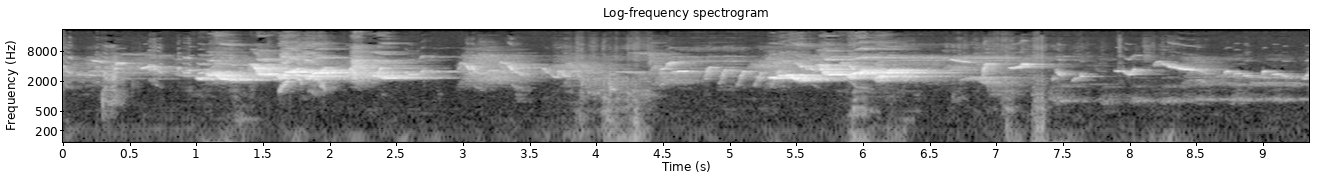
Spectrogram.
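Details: Orange-headed thrush singing in an East Java aviary in Malang: two strong bursts of fast, jumbled whistles and mimicking chirps about four seconds apart, with quieter twitters between and a few dull knocks.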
